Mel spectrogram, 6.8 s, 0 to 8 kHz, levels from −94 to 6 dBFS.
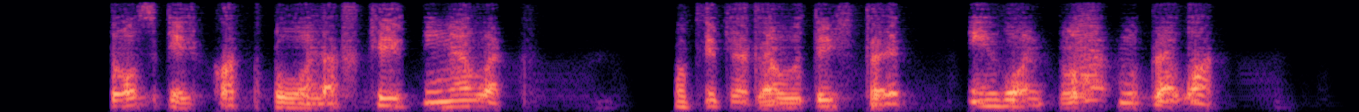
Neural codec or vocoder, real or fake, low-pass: codec, 44.1 kHz, 0.9 kbps, DAC; fake; 7.2 kHz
